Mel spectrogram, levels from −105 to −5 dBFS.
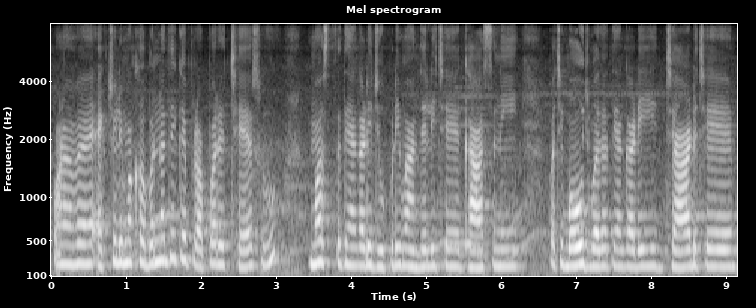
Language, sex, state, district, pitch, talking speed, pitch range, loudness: Gujarati, female, Gujarat, Gandhinagar, 205 Hz, 165 wpm, 200-230 Hz, -18 LUFS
